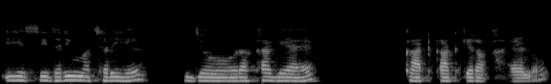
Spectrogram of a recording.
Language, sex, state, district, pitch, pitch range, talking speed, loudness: Hindi, female, Bihar, Purnia, 175 Hz, 165-195 Hz, 130 wpm, -29 LUFS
